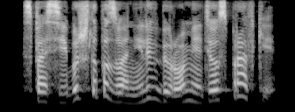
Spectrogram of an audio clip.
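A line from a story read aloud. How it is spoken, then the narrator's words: Cheerful recorded voice. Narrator (Russian): радостно приветствовал его записанный на пленку голос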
